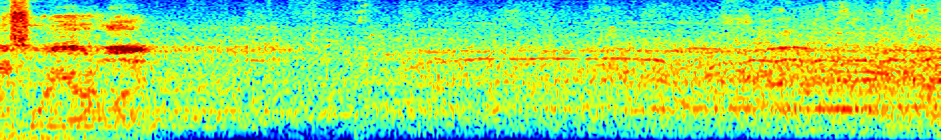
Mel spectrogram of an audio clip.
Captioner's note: pa announcement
